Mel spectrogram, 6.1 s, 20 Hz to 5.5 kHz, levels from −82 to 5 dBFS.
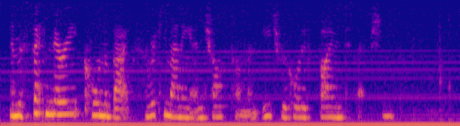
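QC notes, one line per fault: Signal path intact across the whole recording, with continuous audio and no technical faults detected.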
